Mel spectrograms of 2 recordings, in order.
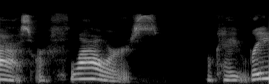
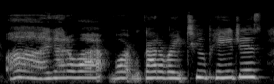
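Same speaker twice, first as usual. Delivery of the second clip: higher, mock complaining student; mock whining student; 6 semitones higher than usual. Teacher mimics students complaining about work. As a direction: play a student groaning at homework. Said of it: "don't look at this and say".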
